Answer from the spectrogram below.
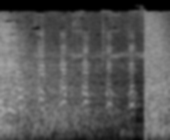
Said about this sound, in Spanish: ¿Qué fue eso? ¿Qué ha sucedido? Fueron dos tiros.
